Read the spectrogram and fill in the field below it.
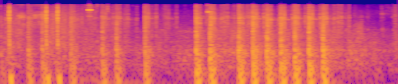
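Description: Bursts of rapid gunfire in a PvP shooter game, a quick volley, a brief pause, then a longer run of evenly spaced shots, close and sharp.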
